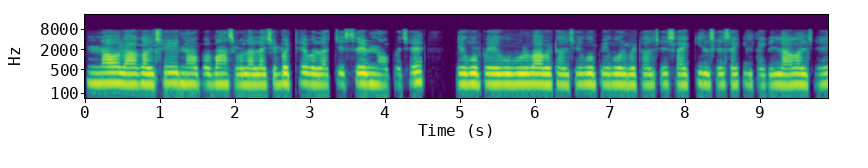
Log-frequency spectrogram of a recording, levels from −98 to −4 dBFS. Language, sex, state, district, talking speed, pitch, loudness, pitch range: Maithili, male, Bihar, Saharsa, 180 wpm, 190 Hz, -16 LUFS, 185-195 Hz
